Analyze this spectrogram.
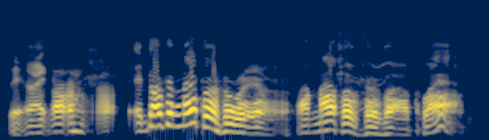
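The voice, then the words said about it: Muffled, hard-to-understand dubbed villain voice. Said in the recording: “I'm doing my imitation of the dub on this movie... Am I difficult to understand?... Is it hard to understand what I'm saying here?... You kind of sounded like Bane a little bit”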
